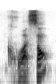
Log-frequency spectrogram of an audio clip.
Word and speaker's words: croissant: today i'm going to teach you how to pronounce croissant croissant you know the one you have with coffee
